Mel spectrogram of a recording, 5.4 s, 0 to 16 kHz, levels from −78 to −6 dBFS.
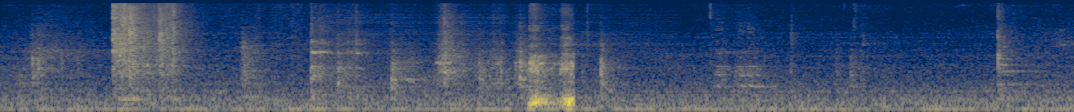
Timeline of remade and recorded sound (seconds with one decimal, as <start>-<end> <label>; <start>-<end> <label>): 0.0-1.6 recorded; 1.6-3.4 remade; 3.4-5.4 recorded

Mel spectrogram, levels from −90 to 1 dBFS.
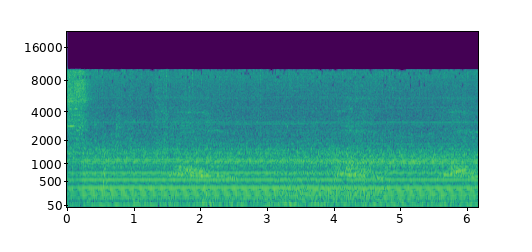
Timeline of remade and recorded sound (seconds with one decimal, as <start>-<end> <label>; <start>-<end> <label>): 0.0-3.1 recorded; 3.1-4.8 remade; 4.8-6.2 recorded

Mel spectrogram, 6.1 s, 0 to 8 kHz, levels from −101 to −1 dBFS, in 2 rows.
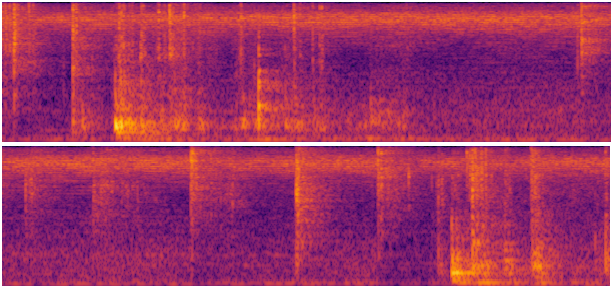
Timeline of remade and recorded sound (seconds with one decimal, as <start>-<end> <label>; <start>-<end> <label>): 0.0-6.1 recorded

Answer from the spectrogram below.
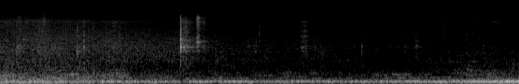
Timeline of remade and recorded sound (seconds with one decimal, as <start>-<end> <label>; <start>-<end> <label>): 0.0-5.2 recorded

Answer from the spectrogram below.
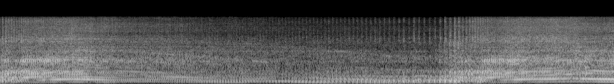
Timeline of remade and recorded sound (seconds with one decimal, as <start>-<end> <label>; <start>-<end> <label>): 0.0-6.1 recorded

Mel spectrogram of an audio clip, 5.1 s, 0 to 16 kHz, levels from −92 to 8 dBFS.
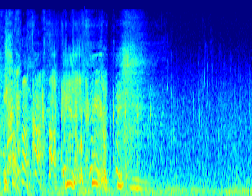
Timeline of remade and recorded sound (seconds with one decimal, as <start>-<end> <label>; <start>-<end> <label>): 0.0-1.0 recorded; 1.0-1.7 remade; 1.7-5.1 recorded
